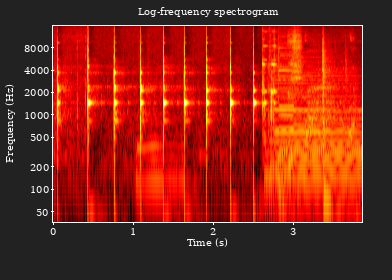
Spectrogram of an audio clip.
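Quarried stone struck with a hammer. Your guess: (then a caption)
Sound. A hammer taps a quarried stone being tested for inkstone nine times in a steady rhythm, each strike a short, clear ring pitched near 1.5 kHz with bright overtones. The clear tone marks the stone as good inkstone material. After the last tap, a sustained layered tonal sound, like music, takes over.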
